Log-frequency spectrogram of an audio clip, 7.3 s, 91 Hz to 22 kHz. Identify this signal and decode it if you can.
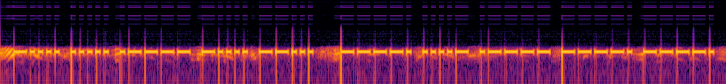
Morse code, heard as a keyed tone, about 29 wpm, 760 Hz, with radio noise. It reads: 65167 94199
